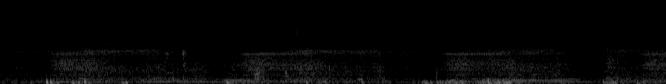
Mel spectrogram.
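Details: Nubian goats bunched together in a corner of the barn at night, snoring: soft, low rumbling breaths that rise into rough bursts roughly every two seconds, over a steady low hum.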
